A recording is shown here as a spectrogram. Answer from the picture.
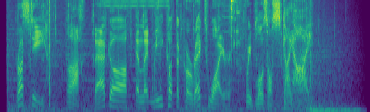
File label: Snarky Knight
